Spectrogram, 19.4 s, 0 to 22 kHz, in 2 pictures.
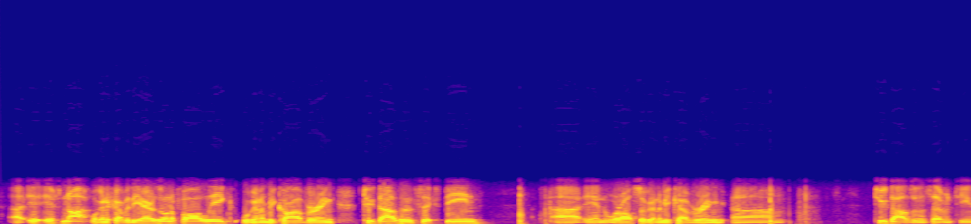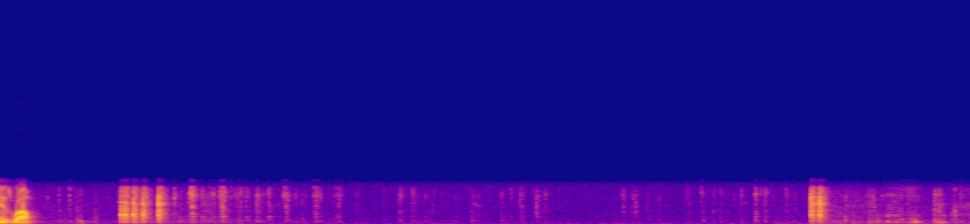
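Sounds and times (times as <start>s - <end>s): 
speech: 0.1s - 4.9s, 5.5s - 8.2s, 8.8s - 10.1s
typing on a computer keyboard: 10.4s - 18.0s.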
